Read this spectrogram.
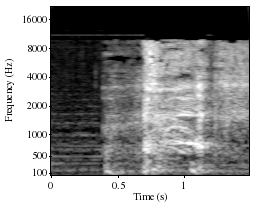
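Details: Two short, harsh, dry cough bursts from an adult, acted for comedy, after swallowing something cold, jokingly feared to be coronavirus; faint background music; dry cough.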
